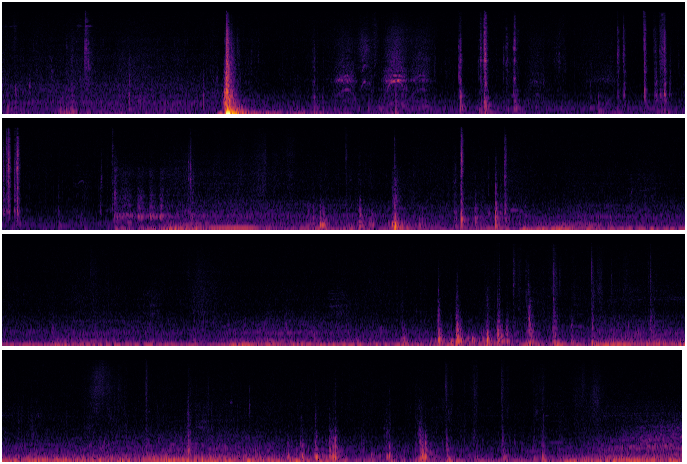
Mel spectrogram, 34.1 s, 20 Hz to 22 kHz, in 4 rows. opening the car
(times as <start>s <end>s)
2.7s 3.2s, 9.9s 15.2s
